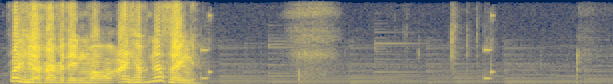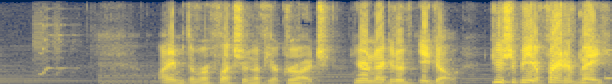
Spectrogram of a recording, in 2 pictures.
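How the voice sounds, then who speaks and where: A bitter shadow double from a video game, acted out by a player, full of theatrical villain menace. The voice is bright and swings widely in pitch, jealous and unhinged, with music behind it. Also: big pitch swings, very fast. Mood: anguished disbelief.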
